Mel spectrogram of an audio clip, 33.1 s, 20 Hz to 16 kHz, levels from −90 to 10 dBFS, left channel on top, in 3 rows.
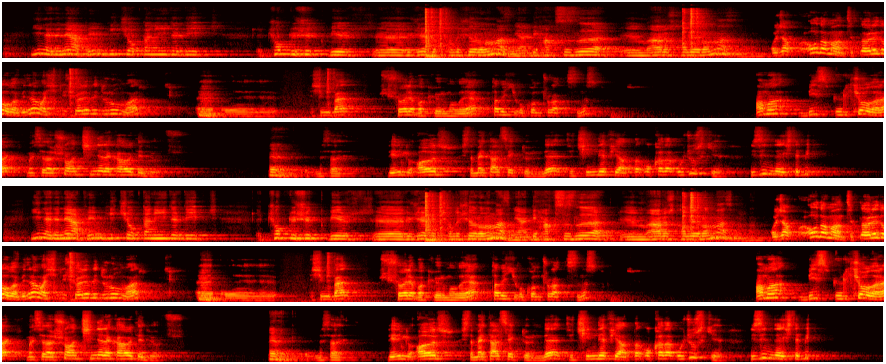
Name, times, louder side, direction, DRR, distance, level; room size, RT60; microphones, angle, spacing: voice 1, 0.4-2.5 3.2-9.5 13.5-13.8 25.4-25.7, right 2 dB, 75° right, 6 dB, 1.2 m, -30 dB
sound 1, 5.1-6.0 8.0-9.3 11.2-12.5 14.5-15.6, right 2 dB, 5° right, 1.0 m, -38 dB
voice 2, 9.6-12.8 13.1-13.2 13.4-14.4 14.9-15.4 15.7-18.4 20.4-24.0 26.0-26.3 26.9-31.1 31.4-32.1, right 4 dB, 25° right, 13 dB, 0.3 m, -27 dB
13.5 x 5.0 x 4.3 m, 1.1 s
head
